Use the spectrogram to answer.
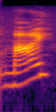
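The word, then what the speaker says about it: Mai: Lashes in the style My. I think you say it like My, M-A-I. I would say My, so we're going with My.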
